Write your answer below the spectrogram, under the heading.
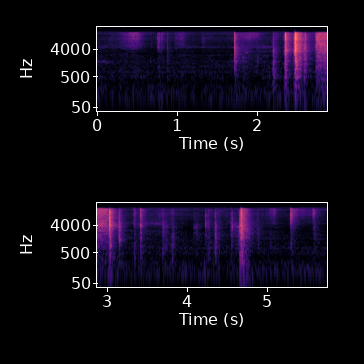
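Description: Paper trimmer cutting cardstock: a sharp click as the blade carriage is pressed down, then the blade sliding along the track and slicing the sheet for about half a second. Another click follows near the end.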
